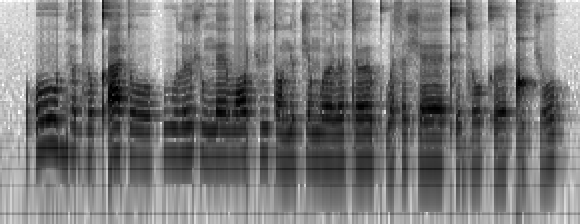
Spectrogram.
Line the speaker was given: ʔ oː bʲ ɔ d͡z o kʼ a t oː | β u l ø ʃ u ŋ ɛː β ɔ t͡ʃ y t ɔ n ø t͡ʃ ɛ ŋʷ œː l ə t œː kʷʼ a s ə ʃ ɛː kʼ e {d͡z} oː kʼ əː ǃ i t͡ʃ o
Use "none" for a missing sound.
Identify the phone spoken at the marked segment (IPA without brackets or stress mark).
d͡z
